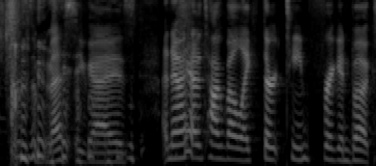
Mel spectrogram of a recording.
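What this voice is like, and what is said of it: Rough, worn-out voice. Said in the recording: “My voice is still trash”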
